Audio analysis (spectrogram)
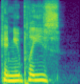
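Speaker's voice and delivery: imitated little computerized, robotic voice. Retelling how a delivery robot asked for help: imitating a little computerized voice. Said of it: "It was like a little computerized voice".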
